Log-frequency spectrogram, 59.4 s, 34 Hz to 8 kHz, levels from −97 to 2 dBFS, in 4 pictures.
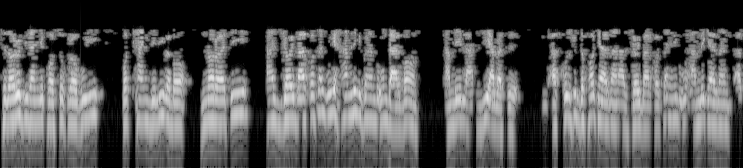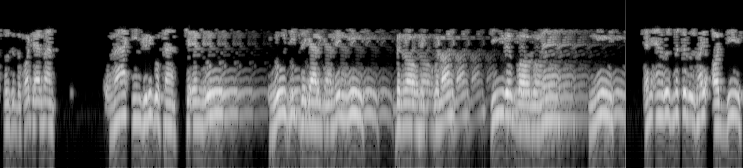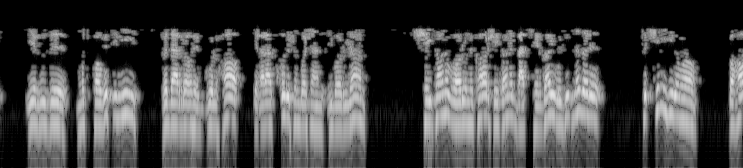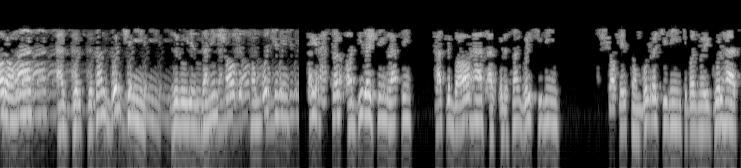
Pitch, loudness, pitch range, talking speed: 160 Hz, -20 LUFS, 140-185 Hz, 115 wpm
